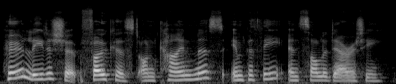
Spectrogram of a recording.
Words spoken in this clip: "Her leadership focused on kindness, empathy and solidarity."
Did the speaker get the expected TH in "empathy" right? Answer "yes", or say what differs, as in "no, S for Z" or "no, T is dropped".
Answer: yes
